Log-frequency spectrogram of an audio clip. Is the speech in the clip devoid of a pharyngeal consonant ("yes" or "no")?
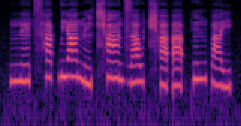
yes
